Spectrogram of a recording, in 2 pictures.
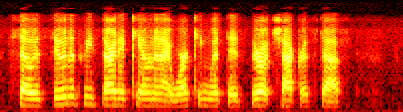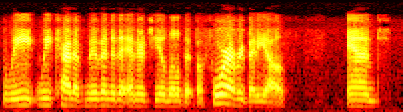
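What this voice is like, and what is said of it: Hoarse, fading voice. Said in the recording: “losing my voice ... I lose my voice”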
